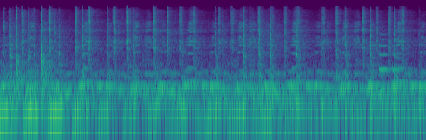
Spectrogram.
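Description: Live jazz trio music with rapid plucked-string notes over a dense low register.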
